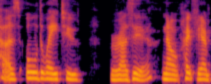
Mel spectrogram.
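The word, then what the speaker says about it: Ghazir: you to take us all the way to razir now hopefully I'm pronouncing it right I did ask just before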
